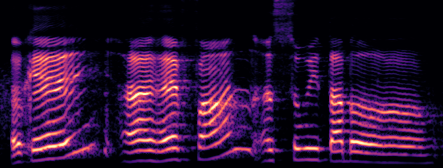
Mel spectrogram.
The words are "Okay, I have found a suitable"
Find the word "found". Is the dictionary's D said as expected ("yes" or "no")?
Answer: no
